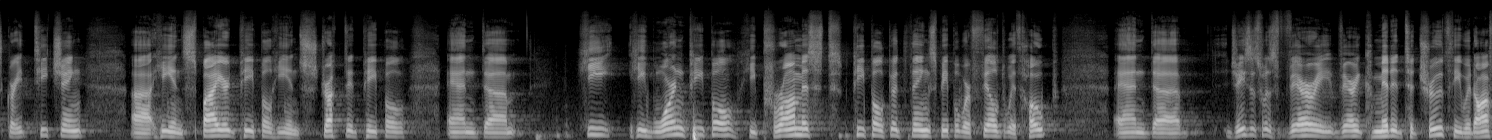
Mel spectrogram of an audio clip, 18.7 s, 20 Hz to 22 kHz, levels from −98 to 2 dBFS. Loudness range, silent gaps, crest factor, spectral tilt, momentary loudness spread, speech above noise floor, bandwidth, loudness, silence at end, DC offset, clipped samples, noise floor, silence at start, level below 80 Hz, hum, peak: 4 LU; none; 22 dB; -5 dB/octave; 12 LU; 28 dB; 14 kHz; -29 LUFS; 0 s; under 0.1%; under 0.1%; -56 dBFS; 0.1 s; -52 dBFS; none; -6 dBFS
